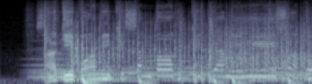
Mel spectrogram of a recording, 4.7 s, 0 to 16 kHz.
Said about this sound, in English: Pink and blue fireworks light up the sky. The 2022 Dadaocheng Chinese Valentine's Festival will take over the streets of the historic district this Saturday. The 8-minute fireworks show can be viewed from gates 3 to 5 at Yanping Riverside Park.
